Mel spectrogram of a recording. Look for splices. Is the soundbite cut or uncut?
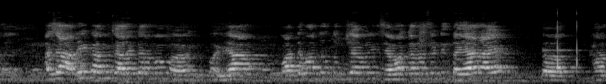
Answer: uncut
